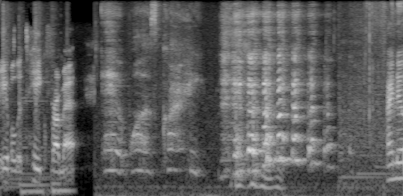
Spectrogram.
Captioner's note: laughter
